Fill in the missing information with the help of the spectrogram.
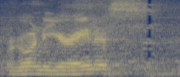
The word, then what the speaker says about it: Uranus: Uranus. It's the correct pronunciation.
